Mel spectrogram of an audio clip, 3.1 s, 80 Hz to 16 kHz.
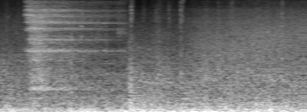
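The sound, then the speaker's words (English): Rough, stormy sea ambience from the TV show Deadliest Catch: a steady low roar of wind and churning waves, with a brief high whistling gust near the start, loud, no voices. The current crashes into the wind, stacking sharp waves of 15 to 25 feet. “And it's stacking these waves up to sharp, nasty 15 to 25 footers.”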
